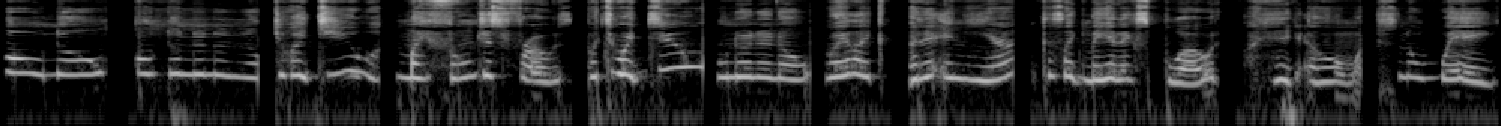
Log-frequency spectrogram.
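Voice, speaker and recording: A spoiled, bratty rich teenage girl, acted by a woman in a toy-app roleplay. She talks whiny and defiant in a high voice, rattling her lines off fast. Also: slight background noise, close to an everyday voice. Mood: panicked.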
